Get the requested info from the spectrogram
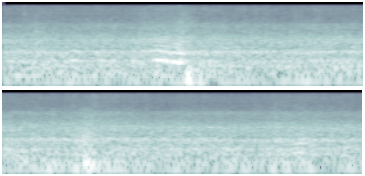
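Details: Buzzing bees in a small wildlife garden in Crookes. An even droning hum carries throughout, with a louder close fly-by swelling just after one second and a softer pass near three seconds.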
